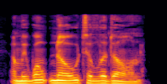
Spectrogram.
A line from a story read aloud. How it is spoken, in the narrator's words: I said curtly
